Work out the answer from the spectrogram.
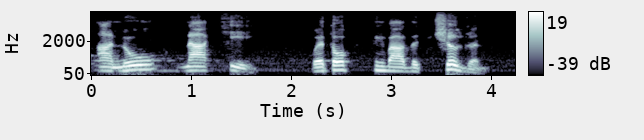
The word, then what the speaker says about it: Anunnaki: Commonly is pronounced Anunnaki, but I believe its Sumerian pronunciation was Anunnaki.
